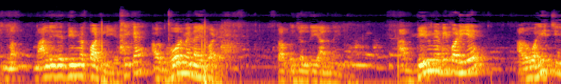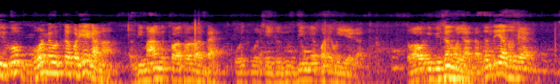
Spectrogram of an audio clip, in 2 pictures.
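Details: Adult man speaking Hindi; normal speech.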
